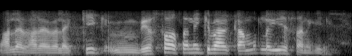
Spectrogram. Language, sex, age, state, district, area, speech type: Assamese, male, 30-45, Assam, Charaideo, urban, conversation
